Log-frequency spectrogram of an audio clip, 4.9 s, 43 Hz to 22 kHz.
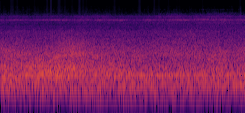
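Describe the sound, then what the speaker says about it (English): An Etihad airliner taxis toward the Alpha 1 holding point at runway 16 right at Sydney Airport, its jet engines a steady, continuous roar and whine, heard from a distance with no break. "Etihad just about to head round to the Alpha 1 holding point there at runway"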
